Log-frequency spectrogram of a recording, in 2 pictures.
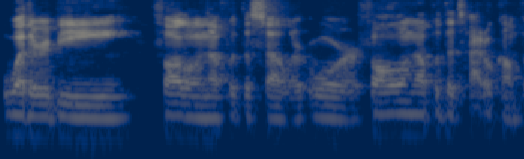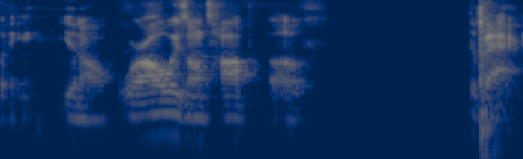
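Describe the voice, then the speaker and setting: Young man in his twenties, slightly low voice, relaxed casual guest with lots of fillers. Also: brisk. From Florida, US. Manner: relaxed, peppered with "you know" and restarts. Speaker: guest, real estate investor. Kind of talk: casual live Q&A chat.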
